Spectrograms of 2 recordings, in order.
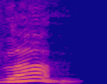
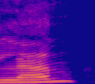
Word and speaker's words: lamb: The third word is lamb. So the B, of course, here is not pronounced. So we say lamb instead of lamb.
